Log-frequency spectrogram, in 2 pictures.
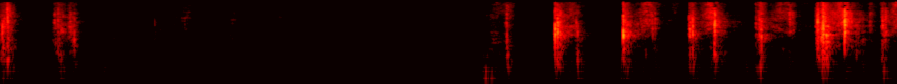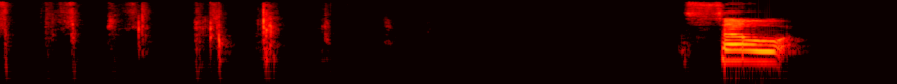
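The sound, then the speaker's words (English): A deck of tarot cards being shuffled for a reading, a quick run of crisp papery flicks and snaps lasting a few seconds, followed by a short voiced sound after a pause. “All right, Mary, shuffling for you, babes.”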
